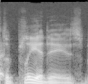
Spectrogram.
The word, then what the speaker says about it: Pleiades: I believe those are pronounced the Pleiades, by the way, but it's a picky point.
